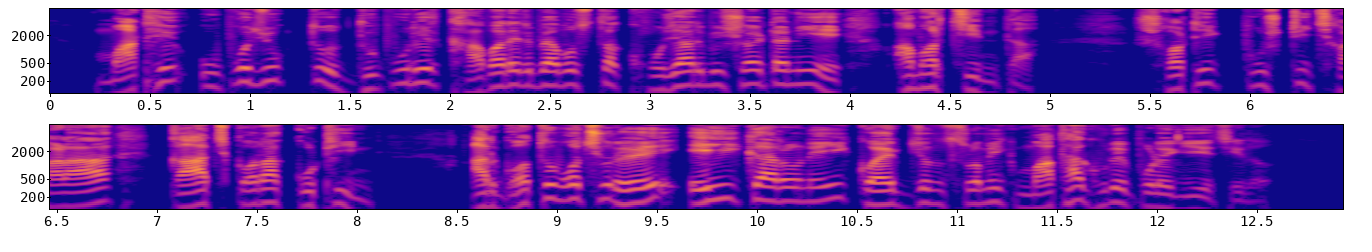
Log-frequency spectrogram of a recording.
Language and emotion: Bengali, fearful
